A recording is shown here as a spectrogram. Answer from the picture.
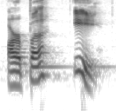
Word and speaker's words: ARPA-E: is an agency called arpa-e for Advanced Research Projects Agency energy and ARPA rhymes with DARPA okay which is the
